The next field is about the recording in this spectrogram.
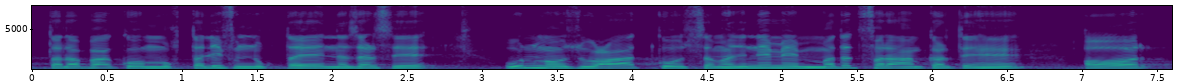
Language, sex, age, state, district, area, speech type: Urdu, male, 18-30, Uttar Pradesh, Saharanpur, urban, spontaneous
